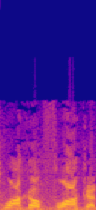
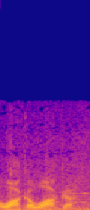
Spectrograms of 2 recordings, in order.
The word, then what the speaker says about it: Waka Flocka: Wait, it's Waka Flocka, not Waka Flocka.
